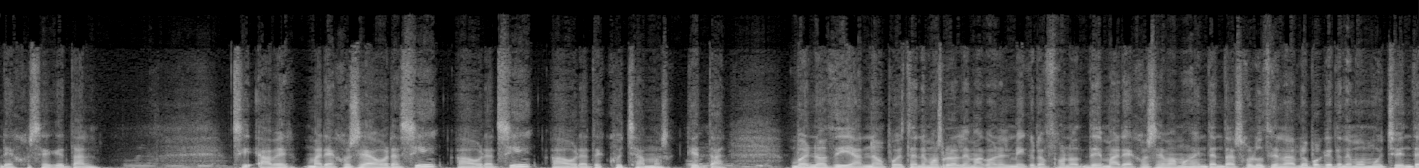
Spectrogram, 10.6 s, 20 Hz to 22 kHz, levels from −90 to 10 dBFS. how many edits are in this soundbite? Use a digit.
4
